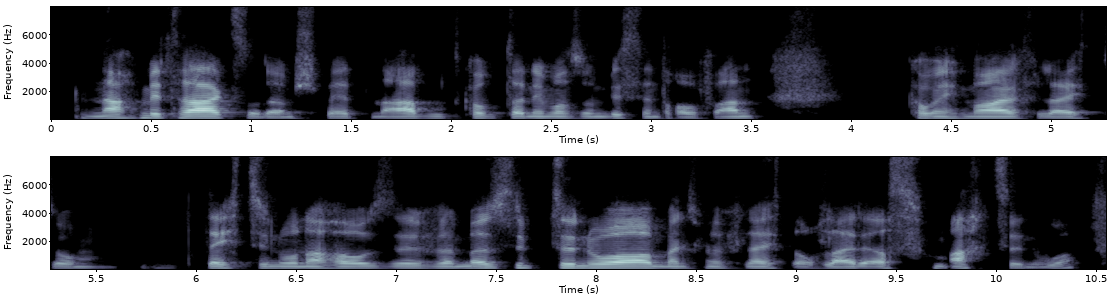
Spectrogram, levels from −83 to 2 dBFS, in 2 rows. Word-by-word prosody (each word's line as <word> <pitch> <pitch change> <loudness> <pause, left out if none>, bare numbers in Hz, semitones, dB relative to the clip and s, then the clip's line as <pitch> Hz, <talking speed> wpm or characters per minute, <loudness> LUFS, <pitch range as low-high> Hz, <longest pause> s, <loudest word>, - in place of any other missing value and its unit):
Nachmittags 130 +1 +6
oder 105 -1 -5
am 100 - -11
späten 110 0 -9
Abend 125 +3 0
kommt 120 0 -7
dann 115 - 0
immer 115 -1 -3
so 115 - -9
'n 110 - -9
bisschen 115 -1 -9
drauf 100 -2 -9
an, 110 +1 -1 0.8
komme 115 0 -3
ich - - -14
mal 110 -1 +4
vielleicht 105 -1 -5
um 105 -2 -11 0.5
16:00 125 -1 -3
nach 115 -1 -1
Hause, 110 -1 -3
w 115 0 -3
mal 130 +2 0
17:00, 135 -1 +4
manchmal 115 -1 -7
vielleicht 110 0 -6
auch 105 - -9
leider 110 0 0
erst 110 0 -5
um - - -14
18:00. 105 - -5
115 Hz, 175 wpm, -27 LUFS, 110-125 Hz, 0.8 s, Nachmittags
